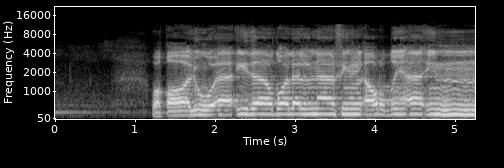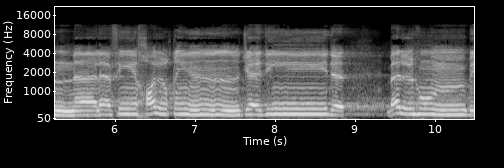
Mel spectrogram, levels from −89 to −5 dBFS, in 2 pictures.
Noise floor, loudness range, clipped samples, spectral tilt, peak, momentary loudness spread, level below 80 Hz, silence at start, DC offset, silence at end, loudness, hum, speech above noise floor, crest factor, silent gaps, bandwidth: -53 dBFS; 1 LU; under 0.1%; -6 dB/octave; -10 dBFS; 3 LU; -58 dBFS; 1.2 s; under 0.1%; 0 s; -19 LUFS; none; 34 dB; 10 dB; none; 11.5 kHz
